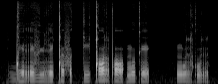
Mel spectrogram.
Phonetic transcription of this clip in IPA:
ɡ͡ǃ e r e v y r e ǃ ə f ə kː i ǃ ɔ r pʼ ɔ | m ʊ kʼ e | ŋ u r kʼ u r

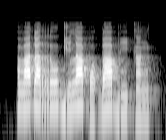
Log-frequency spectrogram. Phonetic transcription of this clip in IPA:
β a˦ ɗ a˦ r oː˦ ɡ i˦ l a˦ p ɔ˨ ɡ͡b aː˦ b iː˦ k ã˦ ŋ

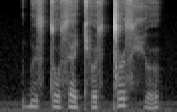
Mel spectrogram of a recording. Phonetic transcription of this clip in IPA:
ɓ ɨ˧˩˧ s t o˨˩ s ɛ˧˩˧ cʰ ɵ˨˩ s ǀ ə˞˦˥ s ç ɵ˧˩˧

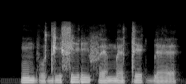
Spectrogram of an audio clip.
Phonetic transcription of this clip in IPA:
ũ˧ b o˨ d i˧ s i˦ ɾ i˦˨ f ɛ˨ m ɛ˨ t e˧ ɡ͡b ɛ˨

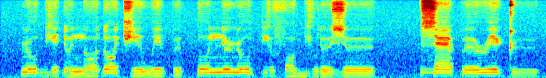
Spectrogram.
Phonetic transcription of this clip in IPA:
ɳ o˦ bʲ e˧ ɗ ɵ˨ n ɔ˨˦ ɗ ɔ˦ t͡ʃ e˨ w e˨ p ø˨ k͡p o˦ n ø˦ ɳ o˦ pʲ ɵ˦ f ɔ˧ bʲ u˨ ɾ ø˨ z ø˧ | z æ˦ p ø˧ ɹ e˦˨ ʈ ʉ˨

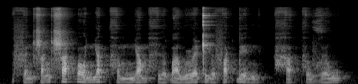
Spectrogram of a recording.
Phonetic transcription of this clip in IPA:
f ɛ˨˩ ŋ ʂ a˧˥ ŋ ʂ a˦˥ k̚ l ɔ˨˩˦ ɲ a˦˥ t̚ h ə˨˩˦ m ɲ a˧ m h ɨ˨˩˦ ə̯ ɓ a˨˩˦ w ɹ ɛ˧ ʈ i˨˩˨ ə̯ f a˦˥ k̚ ɓ e˨˩ ŋ | h a˨˩ t̚ h ə˨˩ w ɣ ə˧ w

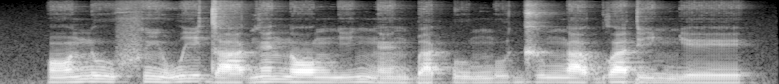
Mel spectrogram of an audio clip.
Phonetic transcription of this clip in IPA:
ɔ̃˨˦ n u˦˨ f ĩ˦˨ w i˦ d a˨ ɡ ɛ̃˦ n ɔ˧ ŋ i˨˦ ŋ ɛ̃˨ ɡ͡b a˨ k͡p u˨ ŋ u˨˦ d͡ʒ u˦ ŋ a˦˨ ɡʷ a˦ ɗ i˧ ɲ eː˧

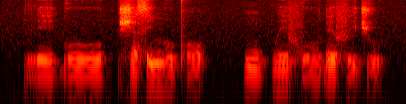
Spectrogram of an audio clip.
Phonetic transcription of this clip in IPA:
r eː˨ ɡ͡b oː˦ | ʃ a˨ s e˦ ɲ oː˦ pʰ ɔ˨ | ŋ ʊ˨ kʷ eː˦ f oː˨ ɗ ɛ˦ f e˨ t͡ʃ ʊ˨

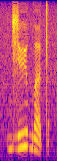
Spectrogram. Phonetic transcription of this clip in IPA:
d͡z y ɡʷ ɐ t

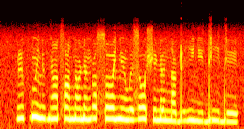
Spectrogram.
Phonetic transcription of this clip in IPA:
ɭ i kʷ ẽ l ʉ ɡ ẽ sˤ ɑ n ɔ̃ ɳ ə̃ ɡ ʏ sˤ ʉ lʲ ɔ̃ w ə z ɔ ʃ i ɳ ə n ɑ ɖʱ i lʲ e d i d e

